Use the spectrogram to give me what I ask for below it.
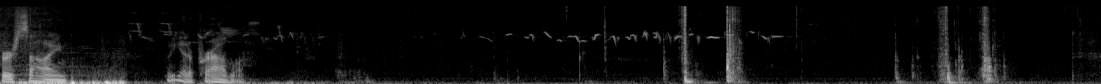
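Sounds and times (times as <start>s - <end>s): small bird chirping high notes: 4.1s - 8.0s.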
